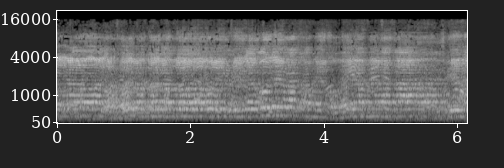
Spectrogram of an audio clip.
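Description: Many men's voices singing a wordless Hasidic melody (niggun) together on syllables like "na yo yo", in a slow, sustained line.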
